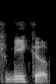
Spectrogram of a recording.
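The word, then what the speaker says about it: Comico: always explained it's pronounced kamiko because the guys that ran it were Italian so it helps you understand why it's called kamiko and they were running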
